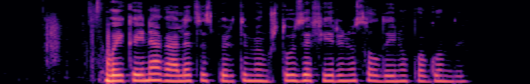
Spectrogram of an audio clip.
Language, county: Lithuanian, Vilnius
